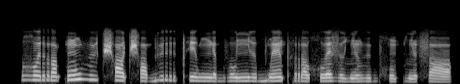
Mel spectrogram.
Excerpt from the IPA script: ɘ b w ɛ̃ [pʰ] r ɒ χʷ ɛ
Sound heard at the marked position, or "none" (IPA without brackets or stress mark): pʰ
